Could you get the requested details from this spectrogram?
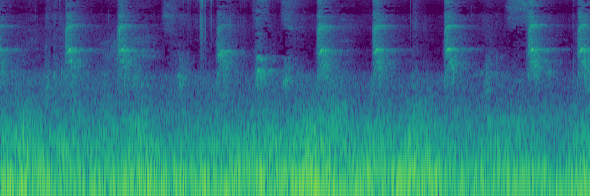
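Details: Several angry American robins harass a perched owl, giving short, sharp notes in quick, uneven bursts against a loud, constant low background roar.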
